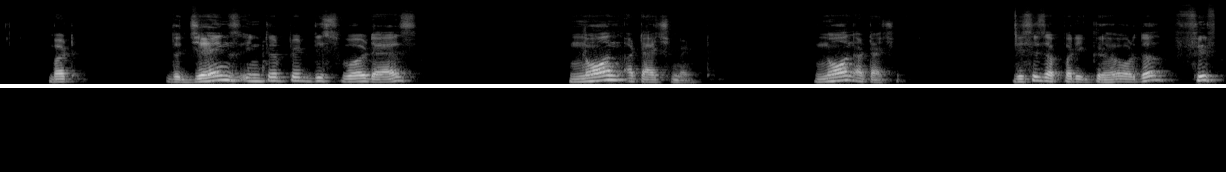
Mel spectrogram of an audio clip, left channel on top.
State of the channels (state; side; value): silent; right; digital silence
